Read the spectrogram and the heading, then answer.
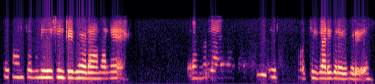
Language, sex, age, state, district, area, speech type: Odia, female, 60+, Odisha, Angul, rural, conversation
